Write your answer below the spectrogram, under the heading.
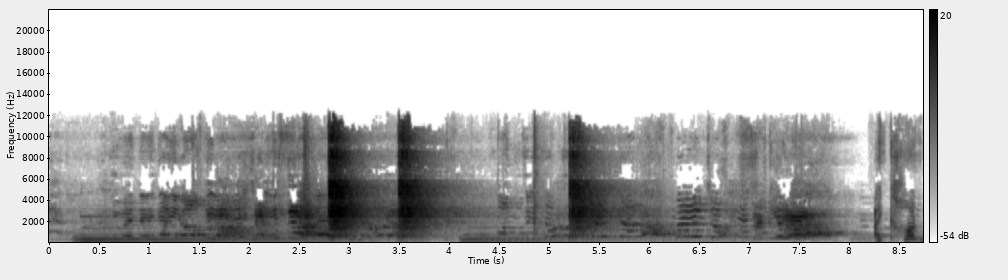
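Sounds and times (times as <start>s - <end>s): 
person singing: 0.0s - 7.5s
whip lashes striking prisoners on stage: 2.8s - 4.1s, 5.2s - 5.7s.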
